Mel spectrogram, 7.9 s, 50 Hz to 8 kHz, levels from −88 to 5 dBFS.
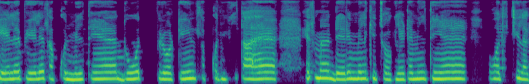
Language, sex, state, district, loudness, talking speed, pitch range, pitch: Hindi, male, Uttar Pradesh, Muzaffarnagar, -12 LUFS, 145 wpm, 225-240 Hz, 235 Hz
